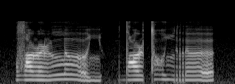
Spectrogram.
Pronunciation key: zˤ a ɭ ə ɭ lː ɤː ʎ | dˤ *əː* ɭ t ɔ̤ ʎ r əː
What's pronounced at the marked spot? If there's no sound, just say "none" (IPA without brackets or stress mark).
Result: əː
